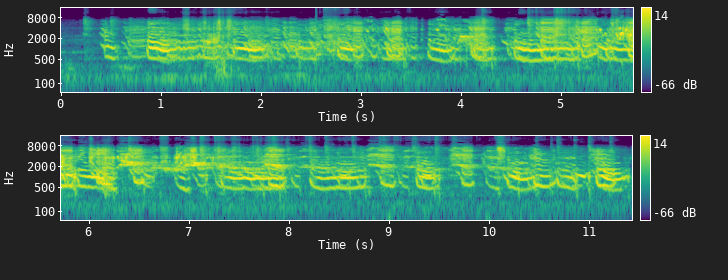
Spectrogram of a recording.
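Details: Grey francolins (Francolinus pondicerianus), several birds giving a loud, harsh, rapidly repeated series of ringing calls, overlapping into a continuous chorus throughout.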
